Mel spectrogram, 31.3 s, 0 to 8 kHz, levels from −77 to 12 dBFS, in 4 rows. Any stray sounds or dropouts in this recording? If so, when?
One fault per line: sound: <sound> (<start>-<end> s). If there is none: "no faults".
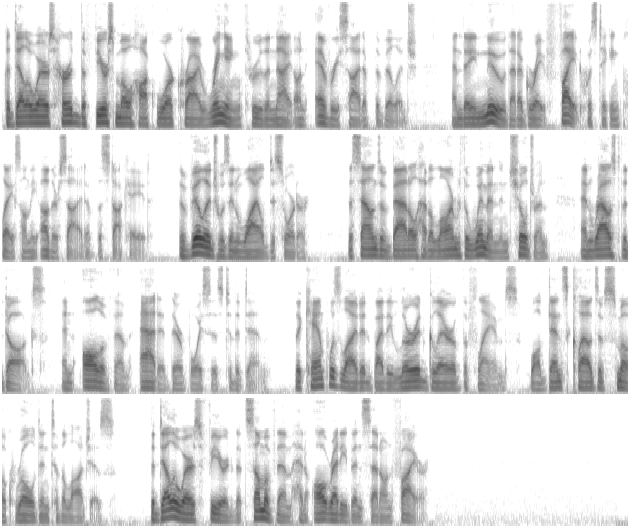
no faults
